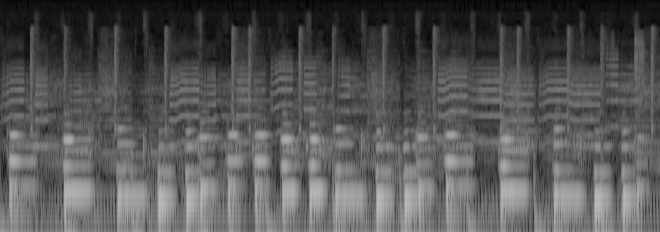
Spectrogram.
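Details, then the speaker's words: Simulation of severe hearing loss, part of a progression from normal through mild and moderate to severe: quiet, muffled swing jazz with deep brass and bass. "Una pérdida auditiva severa podría escucharse así."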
